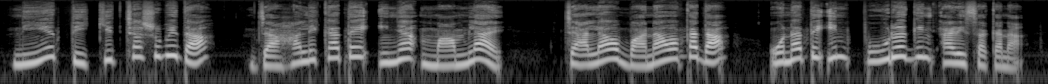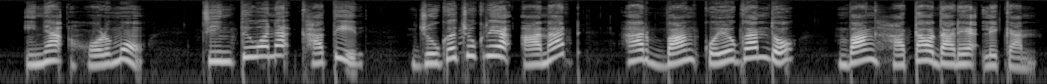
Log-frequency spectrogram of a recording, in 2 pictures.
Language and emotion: Santali, disgusted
